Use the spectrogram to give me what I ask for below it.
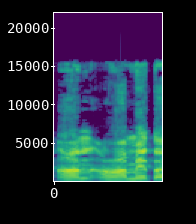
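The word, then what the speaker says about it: أنعمت: পড়বো সিরাতাল্লাজিনা আন আমতা অনেকেই আমরা এই স্পষ্ট করে পড়ার জায়গায় আন আমেতা পড়ি ঠিক আছে যদি এরকম ভাবে পড়ি তাহলেও কিন্তু পড়াটা সহি শুদ্ধ হবে না কিভাবে পড়তে হবে আন আমতা নুনটা স্পষ্ট করে পড়তে হবে আন আমতা তাহলে সিরাতাল্লাজিনা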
